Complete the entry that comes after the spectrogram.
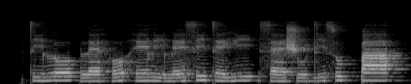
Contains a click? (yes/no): no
